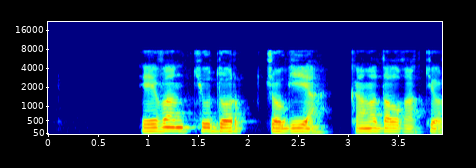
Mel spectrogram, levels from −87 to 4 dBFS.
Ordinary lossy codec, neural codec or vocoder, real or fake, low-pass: none; codec, 16 kHz, 8 kbps, FunCodec, trained on Chinese and English, 25 frames a second; fake; none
